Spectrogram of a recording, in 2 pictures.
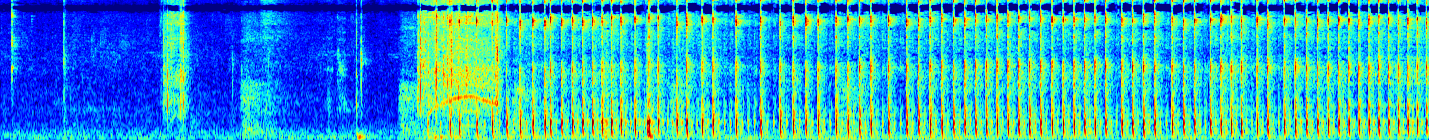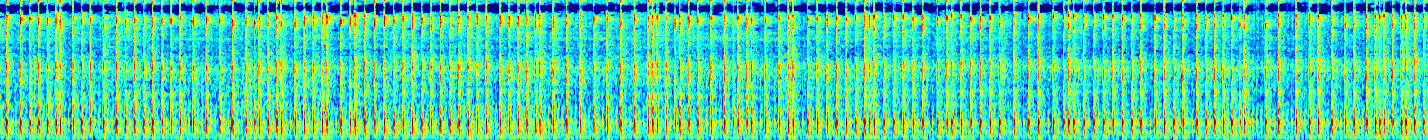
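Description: A small model internal combustion engine, on a brass model half-track tractor, starting up about four seconds in after a few clicks, then running steadily with a rapid, even stream of firing beats.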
